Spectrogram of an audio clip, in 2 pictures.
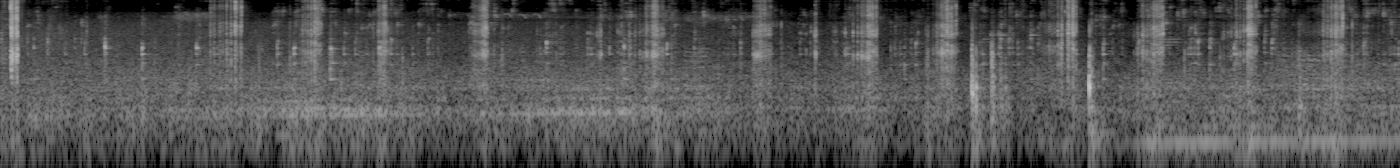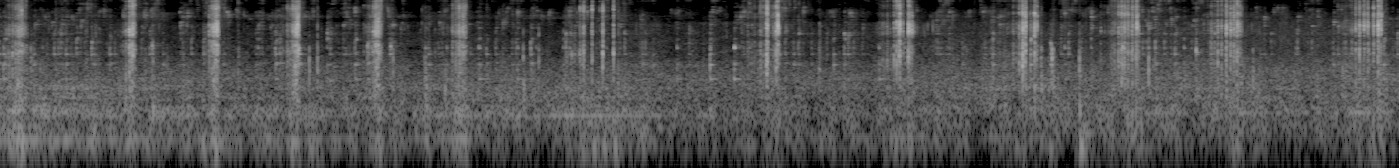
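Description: Knife cutting up sweet pepper and other seasoning vegetables, a short sharp click at each cut, about one a second.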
